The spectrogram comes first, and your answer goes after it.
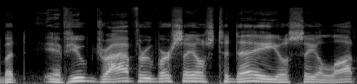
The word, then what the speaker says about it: Versailles: France the versaille but we call it Versailles and that's our pronunciation of it it was settled by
